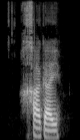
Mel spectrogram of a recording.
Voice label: chagai pronounce

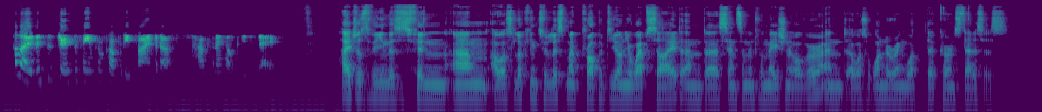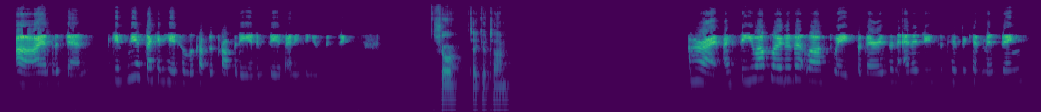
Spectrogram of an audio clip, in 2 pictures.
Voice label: InboundSales English

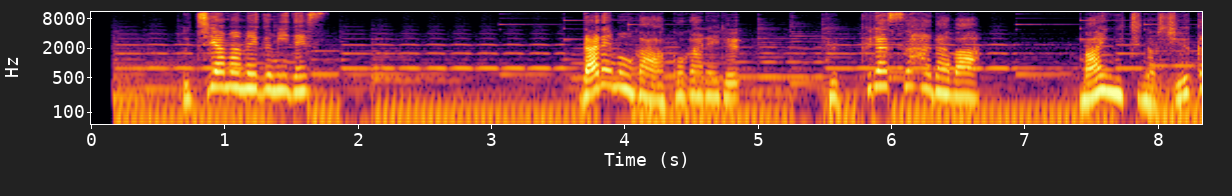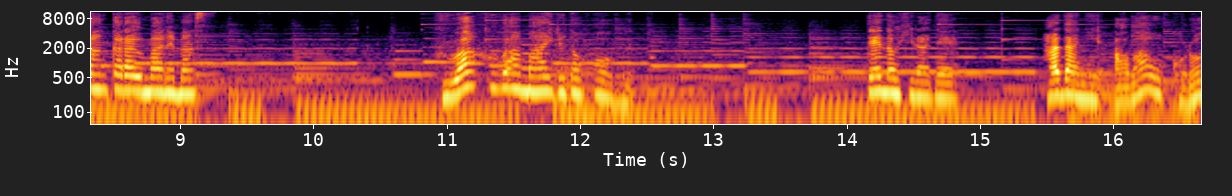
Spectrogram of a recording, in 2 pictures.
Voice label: sample mild

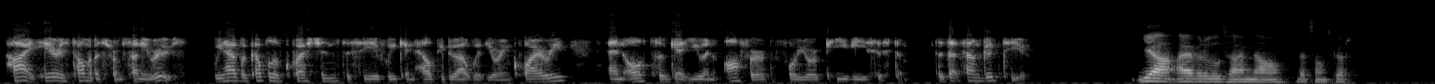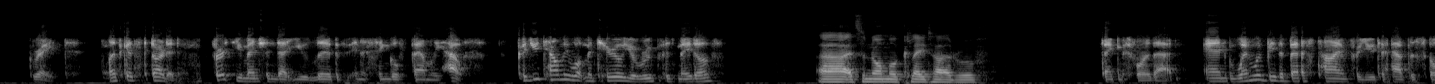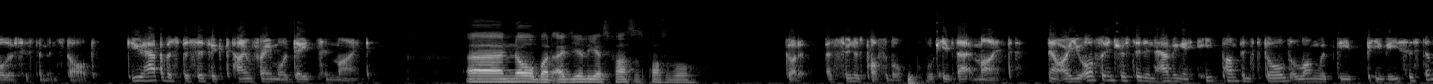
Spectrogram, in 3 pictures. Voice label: Prequalification English

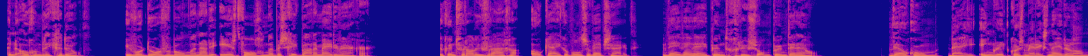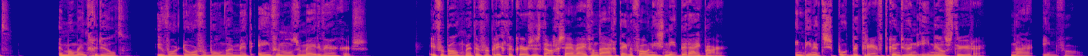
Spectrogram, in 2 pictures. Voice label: IVR

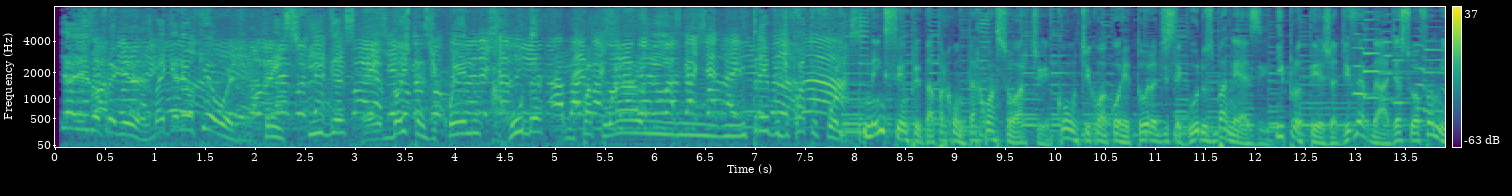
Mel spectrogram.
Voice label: Spot; BANESE

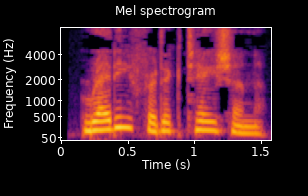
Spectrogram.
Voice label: ready for dictation, en-US; talktyper

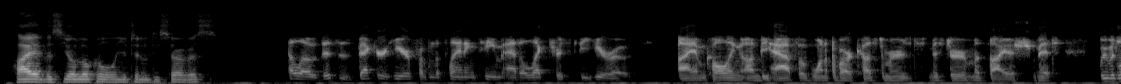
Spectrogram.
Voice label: Data Inquiry English

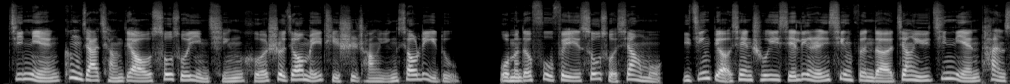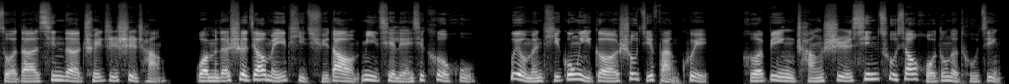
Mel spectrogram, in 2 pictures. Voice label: F Chinese Mandarin Business Narration

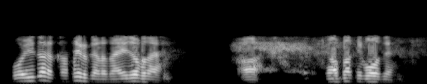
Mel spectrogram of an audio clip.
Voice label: race voice; toyota; superformula

